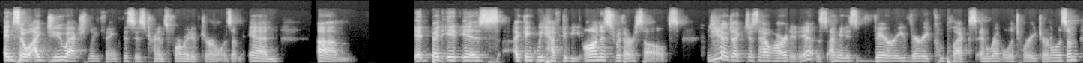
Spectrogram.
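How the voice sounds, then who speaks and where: A woman speaking as a panelist in a panel discussion, animated and rambling, with frequent fillers. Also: low voice, normal speed, vocal fry.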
